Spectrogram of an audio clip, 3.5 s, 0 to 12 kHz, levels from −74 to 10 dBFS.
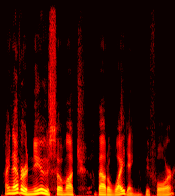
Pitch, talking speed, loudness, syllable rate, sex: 135 Hz, 155 wpm, -17 LUFS, 4.4 syllables/s, male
